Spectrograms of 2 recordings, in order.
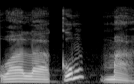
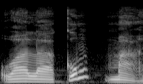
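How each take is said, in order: First: The two m sounds are pronounced separately and clearly. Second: The two m sounds are pronounced separately and clearly.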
